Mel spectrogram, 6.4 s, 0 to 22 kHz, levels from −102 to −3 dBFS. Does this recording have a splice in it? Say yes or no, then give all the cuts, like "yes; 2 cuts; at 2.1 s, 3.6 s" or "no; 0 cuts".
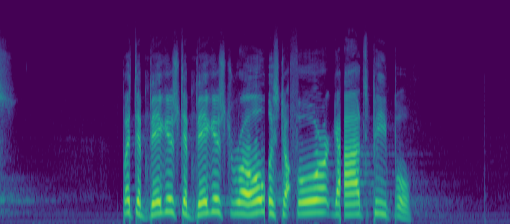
yes; 2 cuts; at 2.2 s, 3.6 s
